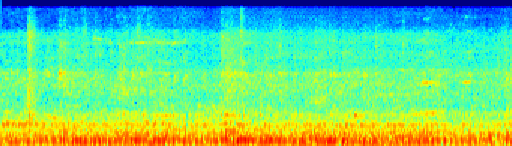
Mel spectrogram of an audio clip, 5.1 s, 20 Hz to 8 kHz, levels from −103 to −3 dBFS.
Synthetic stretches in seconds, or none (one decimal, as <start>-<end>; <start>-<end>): 1.5-3.8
